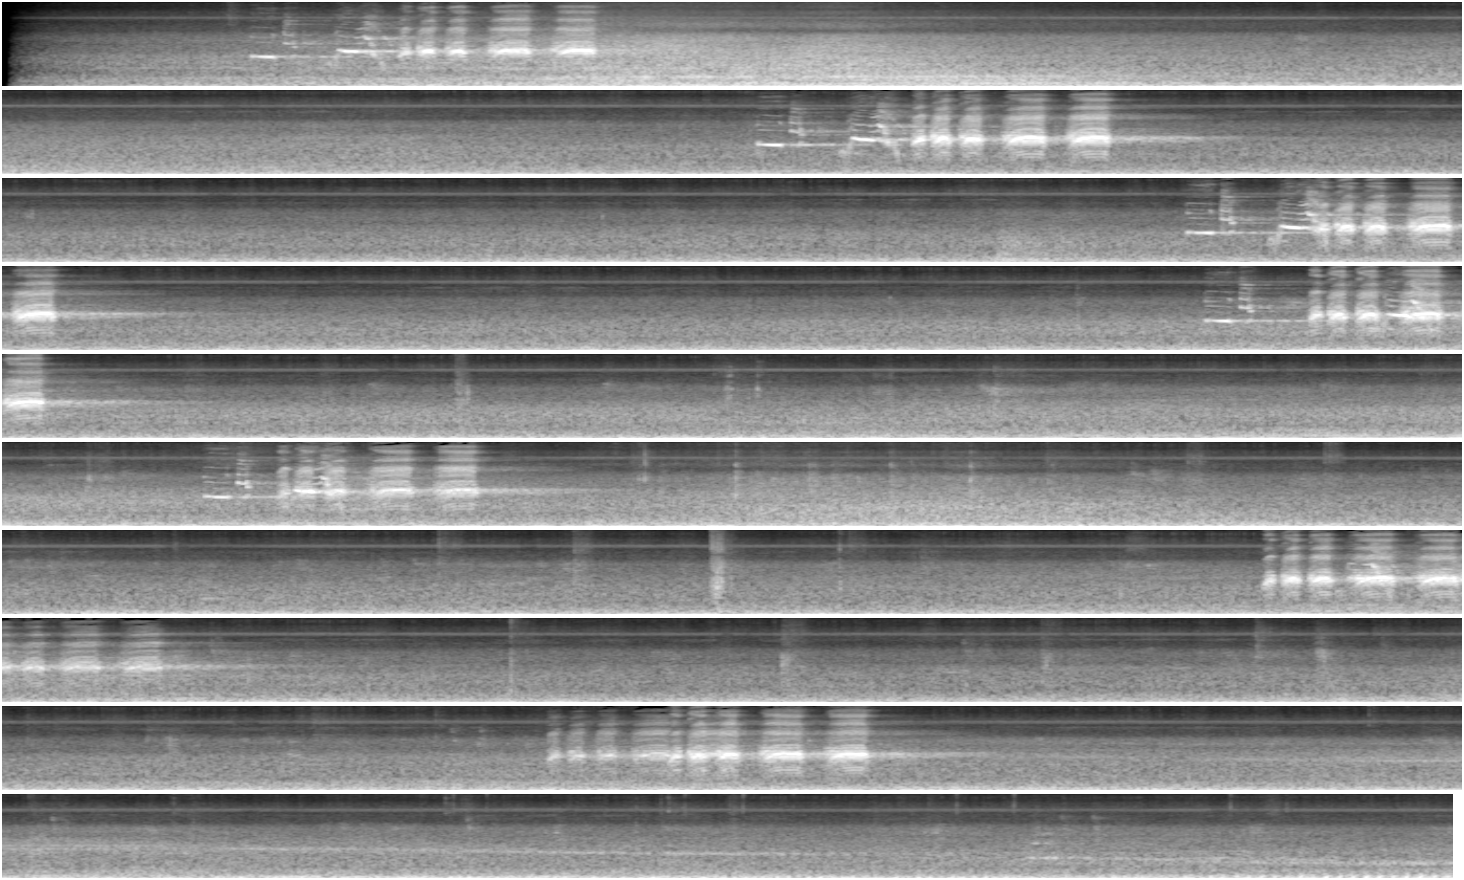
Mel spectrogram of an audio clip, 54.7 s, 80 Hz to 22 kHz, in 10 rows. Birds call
1.0 2.4, 8.3 10.1, 15.4 17.1, 20.9 22.6, 27.8 29.8, 37.6 39.4, 45.6 47.7

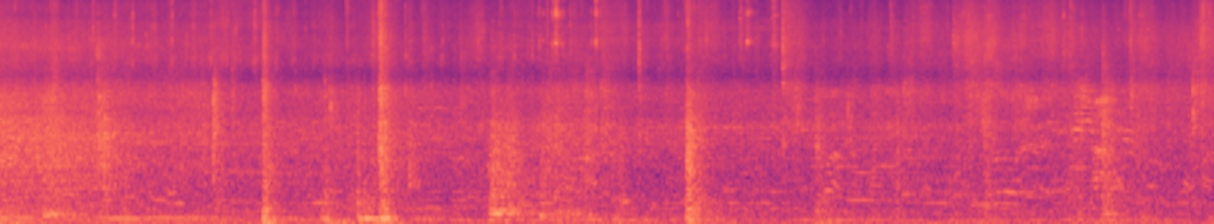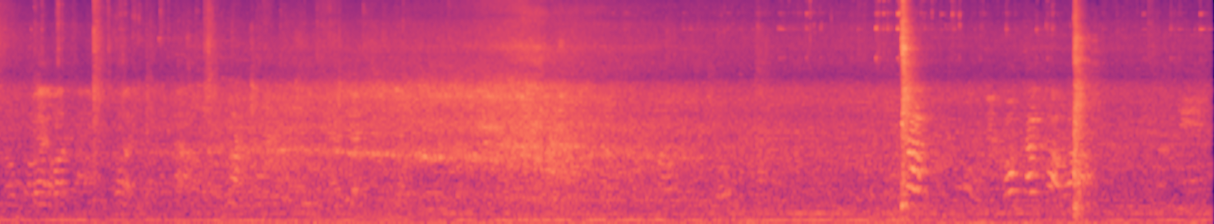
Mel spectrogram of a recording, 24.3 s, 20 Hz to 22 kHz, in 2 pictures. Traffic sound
0.0 6.8, 12.3 24.2

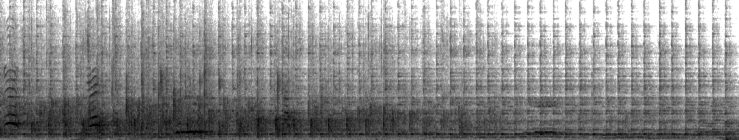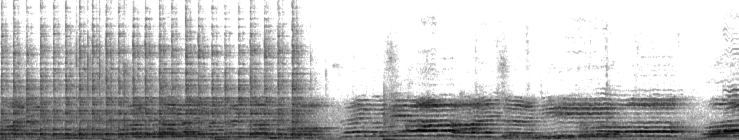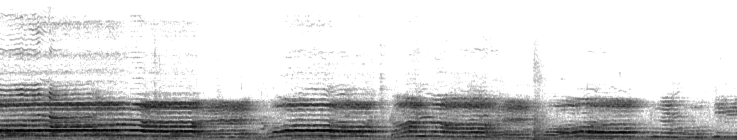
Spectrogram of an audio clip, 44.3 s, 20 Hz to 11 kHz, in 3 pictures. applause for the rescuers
0.3 8.5

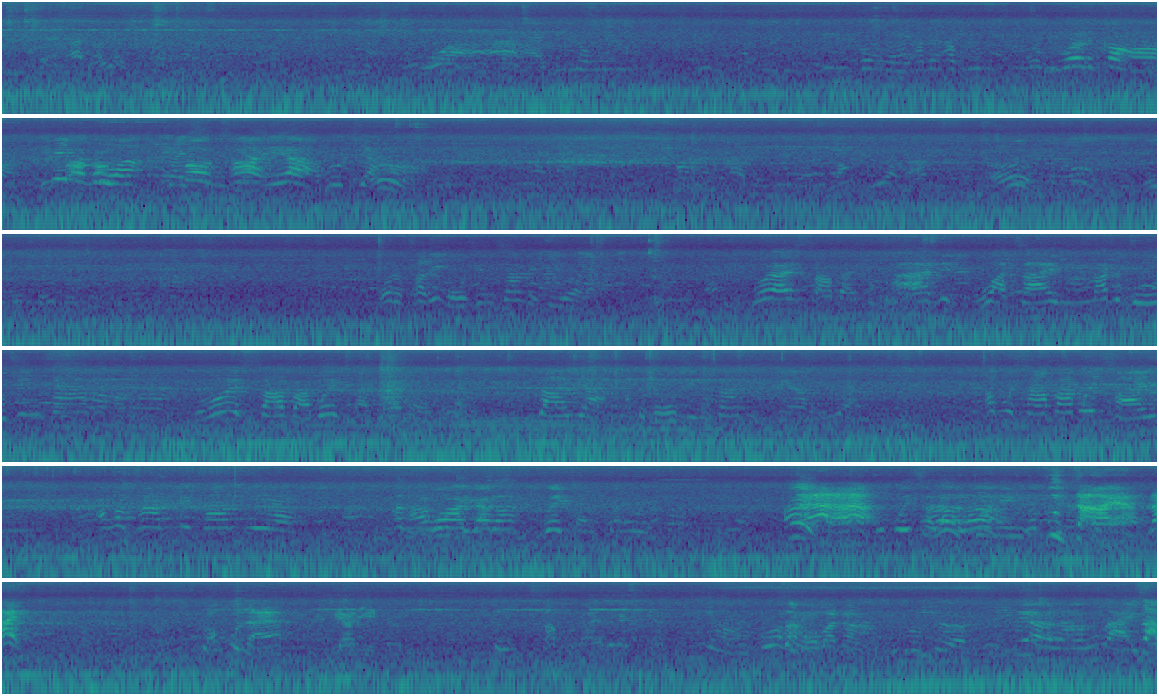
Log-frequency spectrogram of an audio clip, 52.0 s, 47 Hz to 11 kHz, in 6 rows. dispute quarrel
40.5 43.8

